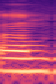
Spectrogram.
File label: "um", Voice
